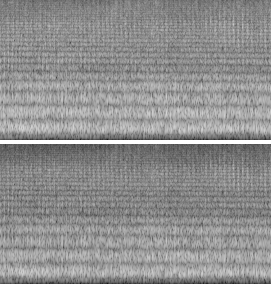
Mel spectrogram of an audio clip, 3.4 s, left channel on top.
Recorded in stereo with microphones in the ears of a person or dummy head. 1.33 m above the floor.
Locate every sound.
0.0 s a helicopter: 15° left (ahead or behind); by 3.4 s 10° left (ahead or behind)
